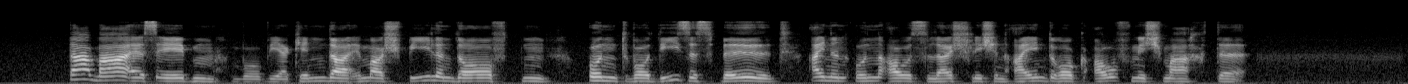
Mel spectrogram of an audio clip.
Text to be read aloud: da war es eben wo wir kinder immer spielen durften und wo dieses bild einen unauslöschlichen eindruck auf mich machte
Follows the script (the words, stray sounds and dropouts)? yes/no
yes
